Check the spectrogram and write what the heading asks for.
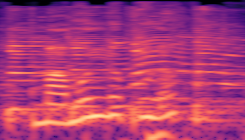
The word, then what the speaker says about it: মামল্লপুরম: স্থানীয় উচ্চারণে মামল্লপুরম।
